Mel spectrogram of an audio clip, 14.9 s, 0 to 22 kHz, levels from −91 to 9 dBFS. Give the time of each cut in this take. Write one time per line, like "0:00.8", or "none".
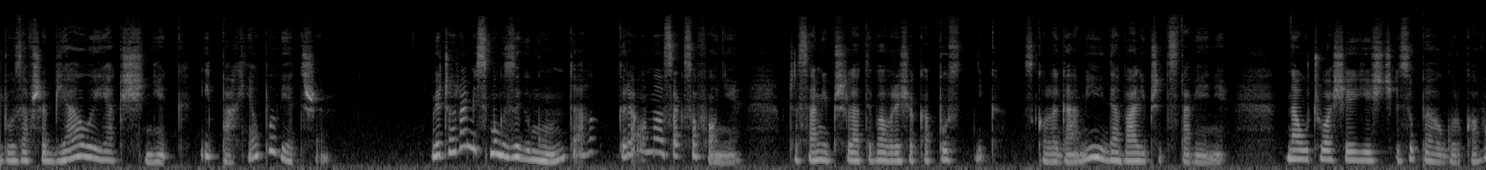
0:01.9
0:07.8
0:12.8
